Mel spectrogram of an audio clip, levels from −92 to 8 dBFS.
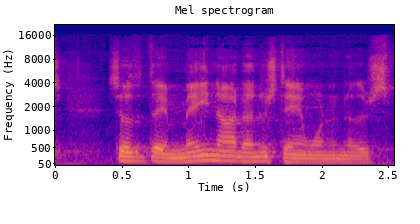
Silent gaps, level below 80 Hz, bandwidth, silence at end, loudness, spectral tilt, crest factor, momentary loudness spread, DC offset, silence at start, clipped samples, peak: none; -58 dBFS; 16.5 kHz; 0 s; -27 LUFS; -4.5 dB/octave; 16 dB; 7 LU; under 0.1%; 0 s; under 0.1%; -10 dBFS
